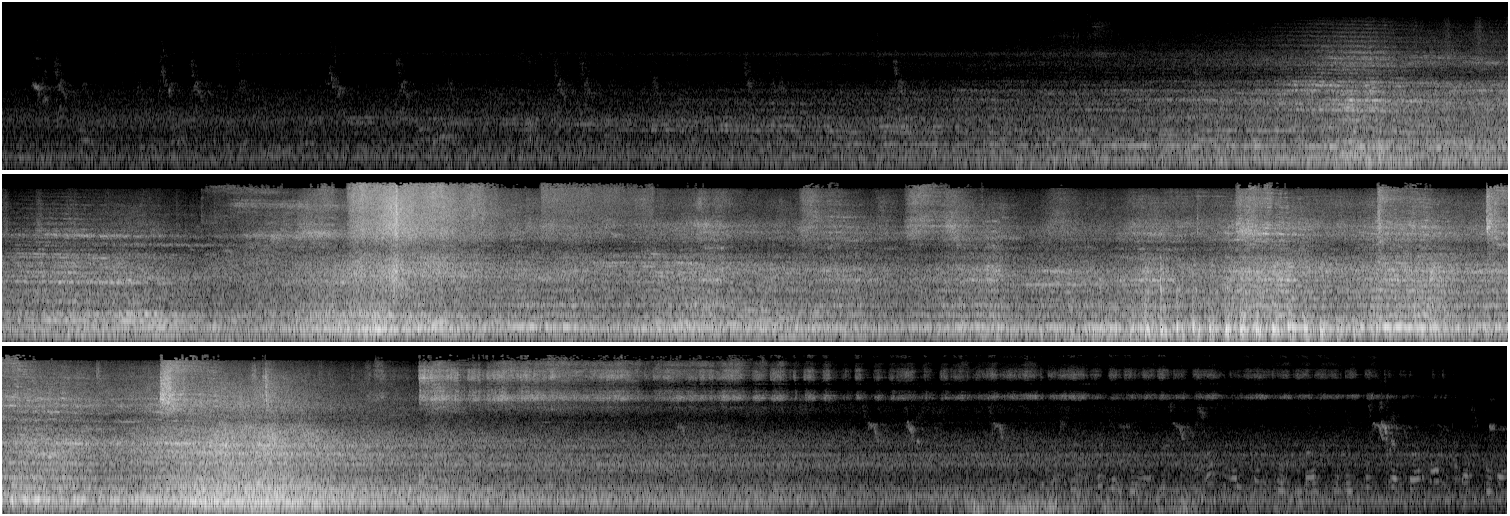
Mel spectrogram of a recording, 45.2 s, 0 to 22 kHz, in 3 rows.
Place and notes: Gare de Waterloo, Pl. de la Gare, Waterloo, Belgique - Platform ambience at the station
Trains passing by, voice announcements.
Tech Note : Ambeo Smart Headset binaural → iPhone, listen with headphones.
Wallonie, België / Belgique / Belgien, 11 April 2022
